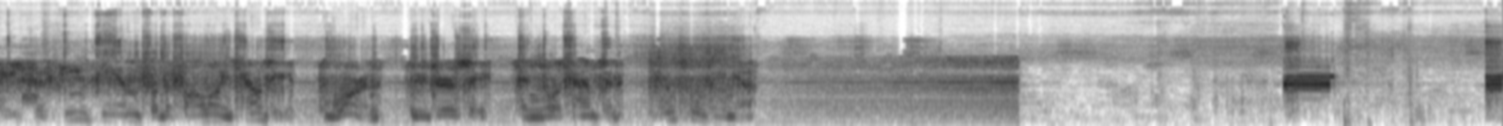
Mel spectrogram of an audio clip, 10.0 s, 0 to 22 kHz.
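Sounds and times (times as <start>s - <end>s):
harsh buzzy electronic tone: 0.0s - 6.8s.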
